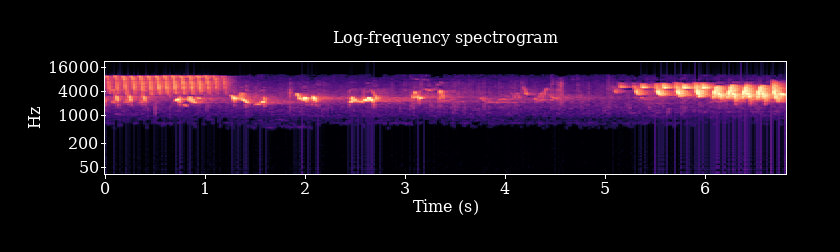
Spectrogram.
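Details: Northern waterthrush (Parkesia noveboracensis) singing in eastern North America: loud, rapid, ringing chip notes speeding into an emphatic run, with softer chirps from other birds between.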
